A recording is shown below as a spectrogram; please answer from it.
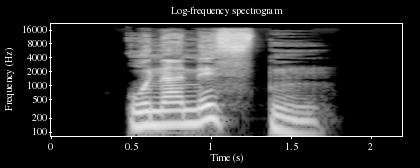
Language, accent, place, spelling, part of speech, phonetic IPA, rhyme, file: German, Germany, Berlin, Onanisten, noun, [onaˈnɪstn̩], -ɪstn̩, De-Onanisten.ogg
- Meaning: inflection of Onanist: 1. genitive/dative/accusative singular 2. nominative/genitive/dative/accusative plural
